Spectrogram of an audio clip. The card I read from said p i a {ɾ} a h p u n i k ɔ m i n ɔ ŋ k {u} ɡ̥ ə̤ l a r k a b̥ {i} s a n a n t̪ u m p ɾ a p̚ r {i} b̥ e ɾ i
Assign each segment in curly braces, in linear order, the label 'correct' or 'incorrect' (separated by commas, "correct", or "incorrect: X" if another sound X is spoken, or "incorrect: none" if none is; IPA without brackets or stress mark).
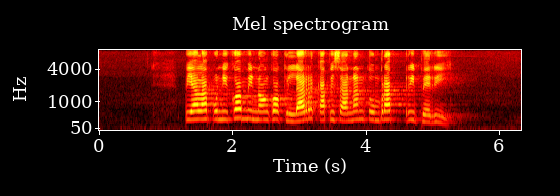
incorrect: l, incorrect: ɔ, correct, correct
